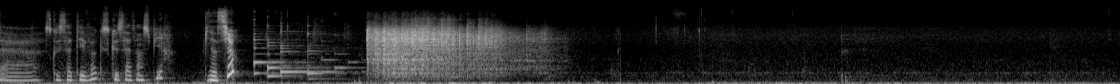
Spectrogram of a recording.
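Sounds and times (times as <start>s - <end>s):
speech: 0.0s - 2.4s
bright chime: 2.6s - 3.7s
dice bearing drawings clattering across a hard surface: 2.6s - 5.8s.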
